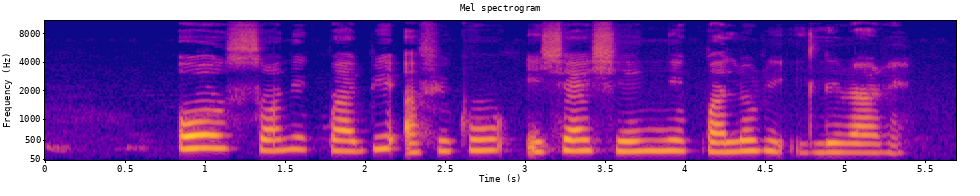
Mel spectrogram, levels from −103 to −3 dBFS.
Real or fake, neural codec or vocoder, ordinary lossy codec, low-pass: real; none; none; none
